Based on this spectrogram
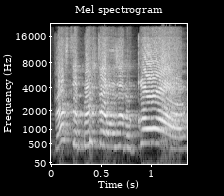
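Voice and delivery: high, loud excited shout; cousin shouting discovery. Retold or imitated. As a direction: shout it fast like you just cracked the case. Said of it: "She's like".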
